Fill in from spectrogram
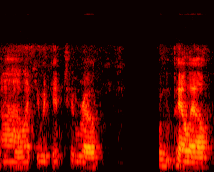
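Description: A middle-aged man co-hosts a casual beer review, chatting and rambling with lots of fillers in a small room lined with shelves of beer bottles. His voice is warm and medium-pitched with little pitch movement, fairly quick. A distant webcam captures it, so the sound is roomy, dull and faintly hissy.

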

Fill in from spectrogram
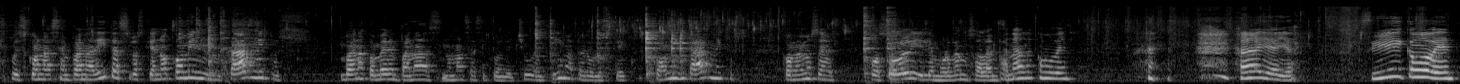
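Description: Lively intonation and a moderate pace mark this high-sitting female voice, heard over a noisy background. A Mexican cooking livestream host, she laughs and jokes with viewers as she cooks in her home kitchen, phone held close, with faint sizzling and frying nearby.

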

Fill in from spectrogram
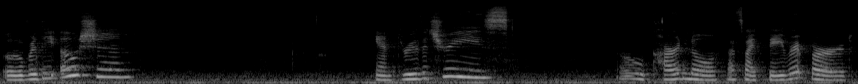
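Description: A woman with a fairly high, slightly mellow voice hosts a children's story time, narrating a picture book and speaking directly to her young listeners. Her intonation is lively, but she takes it slowly with long pauses. Faint background noise sits behind her.

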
